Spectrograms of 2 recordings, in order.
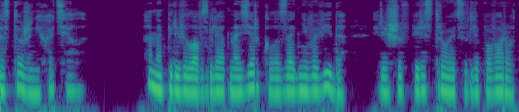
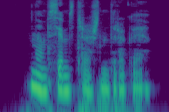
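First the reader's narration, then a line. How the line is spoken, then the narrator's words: Sighing. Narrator (Russian): вздохнула Даяна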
